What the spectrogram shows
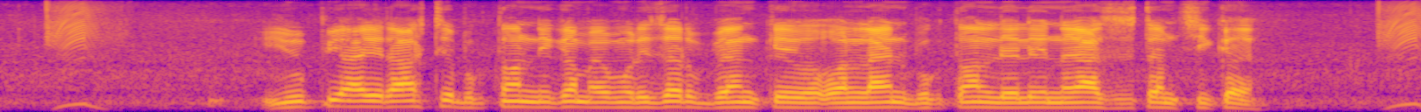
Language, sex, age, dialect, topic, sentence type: Maithili, male, 25-30, Angika, banking, statement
